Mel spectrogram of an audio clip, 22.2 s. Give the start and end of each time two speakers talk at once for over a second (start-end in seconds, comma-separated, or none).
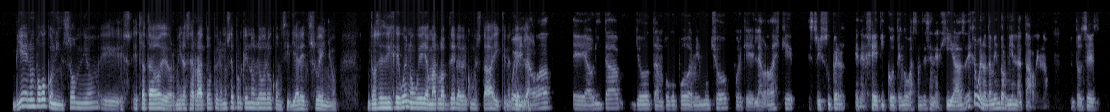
none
